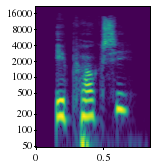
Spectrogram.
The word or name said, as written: epoxy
